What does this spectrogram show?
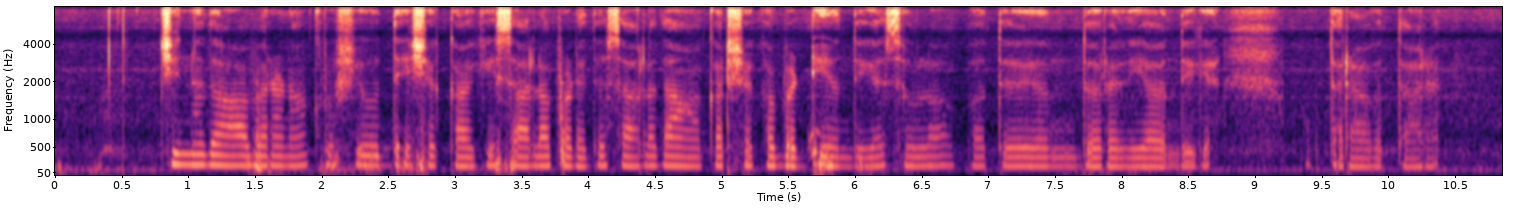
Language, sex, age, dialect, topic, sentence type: Kannada, female, 56-60, Mysore Kannada, banking, statement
